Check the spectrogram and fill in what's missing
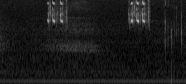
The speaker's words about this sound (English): It was a cricket noise.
